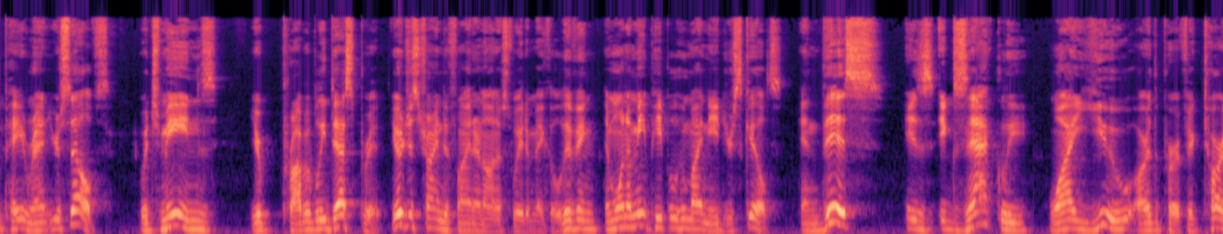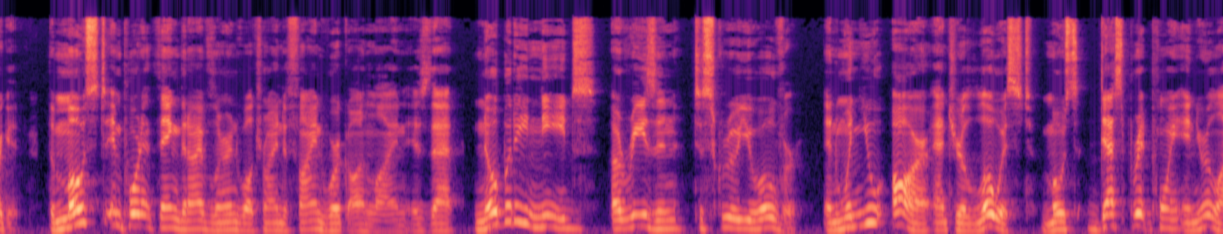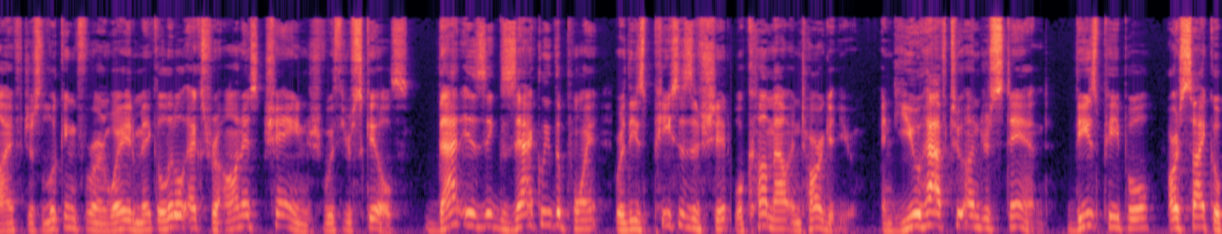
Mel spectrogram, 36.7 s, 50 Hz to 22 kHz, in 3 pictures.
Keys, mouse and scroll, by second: 0.1-1.2 scroll down 1, 1.2-2.4 scroll down 1, 2.7 click, 6.7 click, 8.8-10.1 scroll down 2, 10.1-12.5 scroll down 1, 12.8 click, 13.6 click, 15.8 middle click, 15.8 scroll down 2, 17.6 click, 18.5-22.2 middle drag, 18.6-19.6 scroll down 2, 19.6-21.0 scroll down 1, 21.0-22.2 scroll down 1, 22.8 click, 24.3-26.4 middle drag, 24.3-26.4 scroll down 2, 26.7 click, 27.2 middle click, 27.2-27.6 scroll down 2, 28.6-29.1 scroll up 2, 29.0 middle click, 29.1-29.4 scroll down 2, 30.9 click.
